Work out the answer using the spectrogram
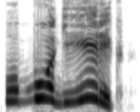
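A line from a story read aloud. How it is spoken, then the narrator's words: Sudden exclamation. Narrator (Russian): вдруг воскликнула она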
